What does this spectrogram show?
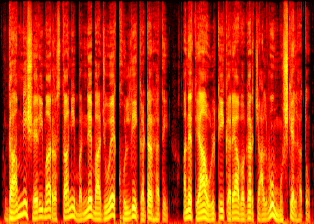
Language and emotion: Gujarati, disgusted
